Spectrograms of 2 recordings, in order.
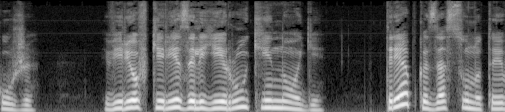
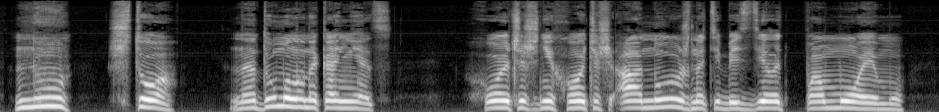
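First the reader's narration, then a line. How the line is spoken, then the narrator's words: Rough. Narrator (Russian): Грубо проговорил он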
